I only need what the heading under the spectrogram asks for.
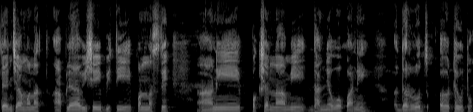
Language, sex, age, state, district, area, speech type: Marathi, male, 30-45, Maharashtra, Thane, urban, spontaneous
